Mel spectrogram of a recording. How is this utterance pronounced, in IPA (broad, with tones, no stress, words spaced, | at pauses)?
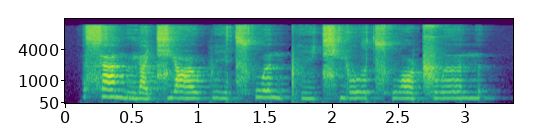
sa˥˩nljä˩ t͡ɕjɑ˧˥ʊ̯pi˨˩t͡sʰwə˥˩n pʰi˧˥t͡ɕʰjo˥ʊ̯t͡sʰwɔ˥˩ ʈ͡ʂwə˥n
